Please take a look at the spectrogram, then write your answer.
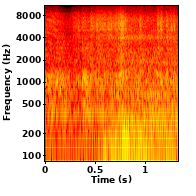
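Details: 9th-gen Honda Civic after replacing the VTC actuator spring with a hardware-store spring to cure a loud start-up knock/rattle: a short burst of even, steady running on start-up with no rattle; the fix worked.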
